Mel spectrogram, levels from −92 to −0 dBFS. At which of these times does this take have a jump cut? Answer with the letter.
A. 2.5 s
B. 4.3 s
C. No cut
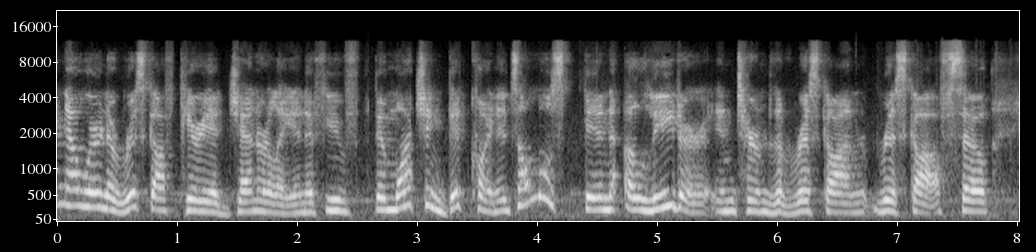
A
